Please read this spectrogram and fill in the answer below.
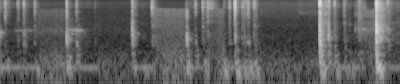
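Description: Typing on a computer keyboard: a run of irregular key clicks as a short terminal command is typed, with two louder keystrokes near the end.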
